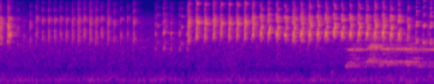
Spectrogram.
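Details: Female lovebird giving konslet chatter for training, a rapid run of harsh, buzzy chirps, quieter at first, then louder and denser from about two and a half seconds, with a lower tone joining near the end.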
